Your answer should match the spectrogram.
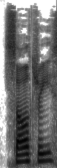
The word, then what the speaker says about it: psaltery: However, you know it's ancient because it has a silent P at the beginning. Just like the word psalm, psaltery starts with a P-S. When I was younger, I always thought it was fun to say psalms, but the P is silent, just like psaltery.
